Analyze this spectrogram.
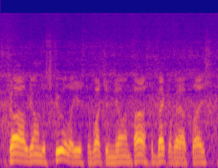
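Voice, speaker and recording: A man talking at a very fast pace, dry with no echo, amid noticeable background noise. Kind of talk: interview answer.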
